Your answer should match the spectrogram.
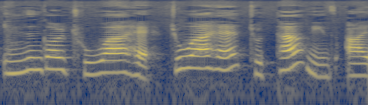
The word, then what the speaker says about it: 읽는 걸: Be very careful with the pronunciation. You want to think of it as saying this right here. ing, okay? ing, like ing in English, okay? 읽는 걸, 읽는 걸, 읽는 걸, 읽는 걸.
